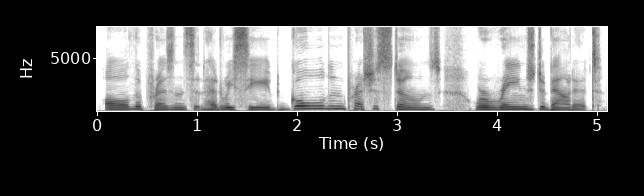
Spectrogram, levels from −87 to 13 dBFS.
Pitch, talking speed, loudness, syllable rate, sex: 195 Hz, 165 wpm, -16 LUFS, 4.8 syllables/s, female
